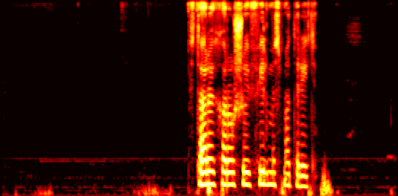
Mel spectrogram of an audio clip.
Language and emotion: Russian, neutral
